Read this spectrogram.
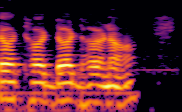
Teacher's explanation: तो ट में भीतर जाना पड़ रहा है। टवर्ग की ध्वनियां ट, ठ, ड, ढ, ण, ये भीतरी कोमल तालु से उच्चारित होती हैं, इसलिए इन्हें मूर्धन्य ध्वनि कहते हैं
